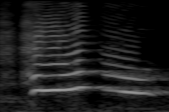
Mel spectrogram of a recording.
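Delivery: very high, loud head voice; high ringing hello. Shown as a demonstration. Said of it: "So let's try it again".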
